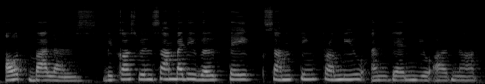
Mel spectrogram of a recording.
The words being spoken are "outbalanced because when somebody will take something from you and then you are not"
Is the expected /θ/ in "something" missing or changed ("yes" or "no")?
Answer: yes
